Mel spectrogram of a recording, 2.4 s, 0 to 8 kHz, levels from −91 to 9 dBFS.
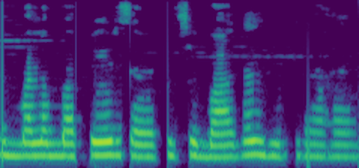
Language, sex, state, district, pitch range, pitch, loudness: Hindi, female, Bihar, Bhagalpur, 215-235 Hz, 225 Hz, -16 LUFS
